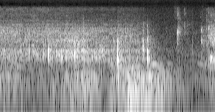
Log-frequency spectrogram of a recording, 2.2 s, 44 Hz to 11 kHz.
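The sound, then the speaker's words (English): Liquid is poured steadily from a 4-cup measuring bowl all around and over chicken in a hot skillet, a continuous soft trickle broken by a few brief splashes and spatters, with no one talking. “And I'm just kind of pouring all around, all over the chicken.”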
